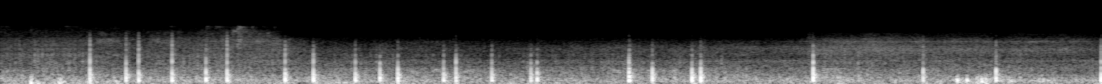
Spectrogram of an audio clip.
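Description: Fireworks bursting in an irregular string of sharp bangs, two or three a second.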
